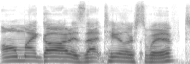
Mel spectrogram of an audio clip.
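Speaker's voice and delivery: put-on, mock-sarcastic tone. Telling someone how their remark sounded to you, repeat it by imitating a sarcastic remark. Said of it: "it sounded like in a sarcastic way".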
